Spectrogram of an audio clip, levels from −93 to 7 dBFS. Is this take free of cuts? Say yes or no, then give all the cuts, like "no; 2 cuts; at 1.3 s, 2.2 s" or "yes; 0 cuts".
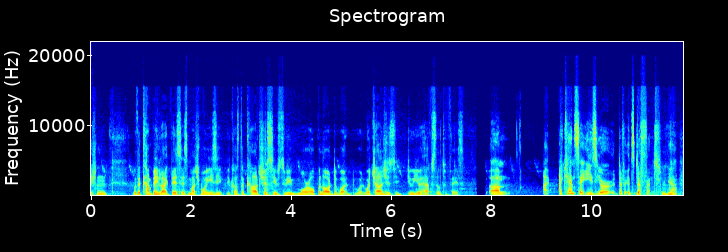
yes; 0 cuts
